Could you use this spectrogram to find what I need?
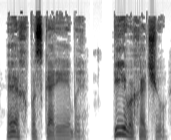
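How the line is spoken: Sigh. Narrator (Russian): вздохнул Делер

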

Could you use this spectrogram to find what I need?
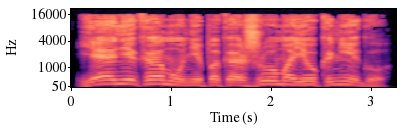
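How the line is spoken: Eerily flat voice. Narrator (Russian): Странным, до жути ровным голосом Дунстон сказал

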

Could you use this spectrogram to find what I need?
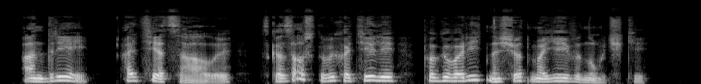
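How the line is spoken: Timid. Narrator (Russian): робко сказала

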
